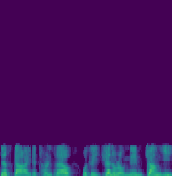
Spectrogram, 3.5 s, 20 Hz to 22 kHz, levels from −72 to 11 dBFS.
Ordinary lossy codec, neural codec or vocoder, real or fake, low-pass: AAC, 16 kbps; none; real; 7.2 kHz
